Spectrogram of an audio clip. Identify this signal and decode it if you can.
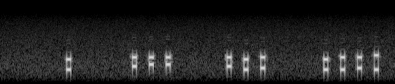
DTMF, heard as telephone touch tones, dialled by machine, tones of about 40 ms. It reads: 1 800 815 1253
